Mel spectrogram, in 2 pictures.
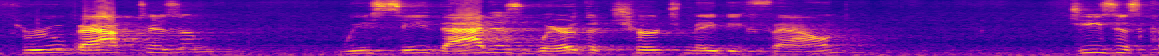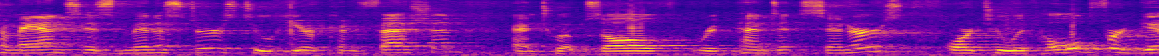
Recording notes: This is the sermon preached at Trinity Lutheran Church in Vallonia, Indiana, on Sunday, May 28th, 2023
